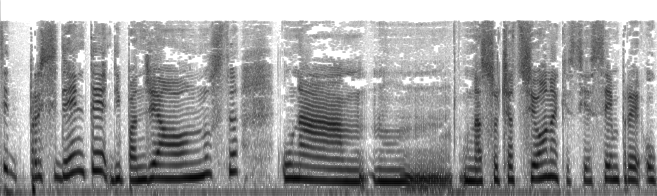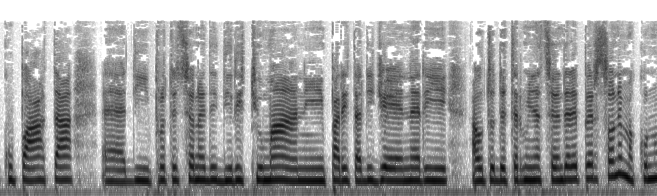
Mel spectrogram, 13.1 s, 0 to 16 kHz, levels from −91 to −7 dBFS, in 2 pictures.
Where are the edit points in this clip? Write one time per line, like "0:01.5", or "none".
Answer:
0:01.2
0:02.8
